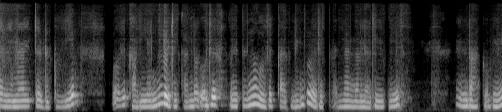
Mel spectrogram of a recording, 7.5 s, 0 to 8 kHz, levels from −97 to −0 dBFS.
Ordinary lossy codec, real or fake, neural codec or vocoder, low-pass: none; fake; codec, 16 kHz in and 24 kHz out, 0.6 kbps, FireRedTTS-2 codec; 7.2 kHz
